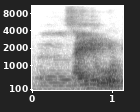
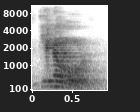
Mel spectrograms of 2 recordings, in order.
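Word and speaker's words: Cynewulf: It is not pronounced as Sinewold, it is Kinnawold.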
